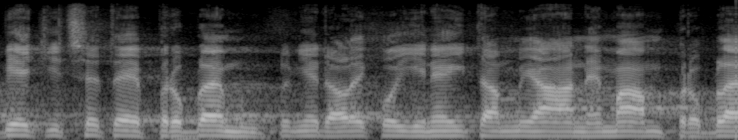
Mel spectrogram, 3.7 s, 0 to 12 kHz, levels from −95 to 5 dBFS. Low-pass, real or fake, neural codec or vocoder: 10.8 kHz; fake; vocoder, 44.1 kHz, 128 mel bands every 512 samples, BigVGAN v2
